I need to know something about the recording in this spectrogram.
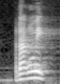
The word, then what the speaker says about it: Rangnick: Gimana bacanya? Rangnick.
